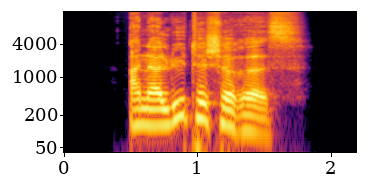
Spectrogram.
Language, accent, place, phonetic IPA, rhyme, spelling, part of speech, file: German, Germany, Berlin, [anaˈlyːtɪʃəʁəs], -yːtɪʃəʁəs, analytischeres, adjective, De-analytischeres.ogg
- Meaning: strong/mixed nominative/accusative neuter singular comparative degree of analytisch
